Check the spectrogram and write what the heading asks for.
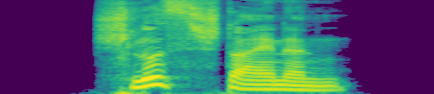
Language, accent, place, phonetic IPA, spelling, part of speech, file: German, Germany, Berlin, [ˈʃlʊsˌʃtaɪ̯nən], Schlusssteinen, noun, De-Schlusssteinen.ogg
- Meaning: dative plural of Schlussstein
